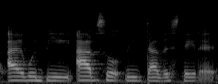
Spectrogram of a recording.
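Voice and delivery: ordinary talk

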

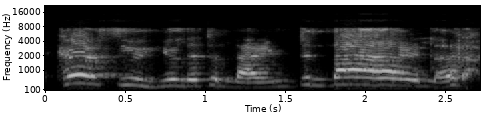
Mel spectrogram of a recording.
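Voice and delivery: hammed-up furious Phantom, slow and high; theatrical mock rage at Christine; mock yelling. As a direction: spit the curse like a scorned lover. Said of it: "he starts yelling at her".

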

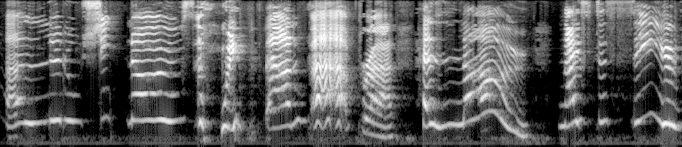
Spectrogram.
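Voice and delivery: high-pitched, thrilled squeal of greeting; rising delight, high and gleeful; delighted discovery. Pretend. Storyteller finding the sheep puppet for kids, delighted.

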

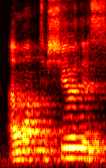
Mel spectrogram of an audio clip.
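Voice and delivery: ordinary talk, nothing marked

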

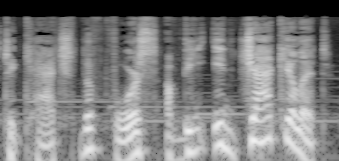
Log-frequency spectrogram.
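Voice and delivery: patience shot. A narrator's reading. Woman explaining to her lover, patience shot. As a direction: voice rising high in exasperation. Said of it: "her voice rising, her patience shot".

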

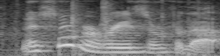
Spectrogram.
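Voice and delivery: ordinary talk, nothing marked

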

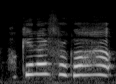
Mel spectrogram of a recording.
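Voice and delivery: frustrated shout. Real, not acted. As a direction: yell at yourself in frustration. Frustrated with herself.

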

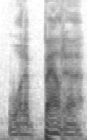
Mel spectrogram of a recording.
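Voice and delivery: low, slow, sharp demand; curt demand from the leader; demanding sharply. A narrator's reading. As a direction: press him for the answer, sharply. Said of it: "Adrian demanded sharply".

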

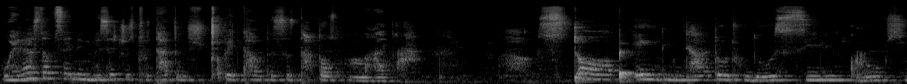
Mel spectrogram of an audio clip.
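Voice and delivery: a hint of a stern mother; Tato's mother. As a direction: scold like an annoyed mum. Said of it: "make me do Tato's mother".

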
